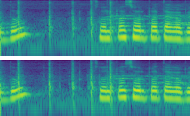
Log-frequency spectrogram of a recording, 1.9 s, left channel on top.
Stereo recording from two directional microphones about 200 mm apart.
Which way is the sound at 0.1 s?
Centre (ahead or behind).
